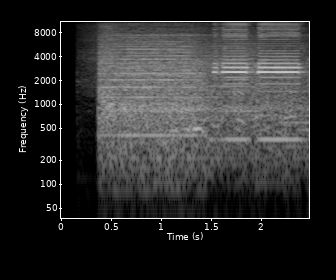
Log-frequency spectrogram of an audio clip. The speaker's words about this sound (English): Sounds of horns blared all over downtown Ottawa on a frigid night.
